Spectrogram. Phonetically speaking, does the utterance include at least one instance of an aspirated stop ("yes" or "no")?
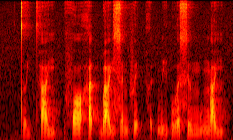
yes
